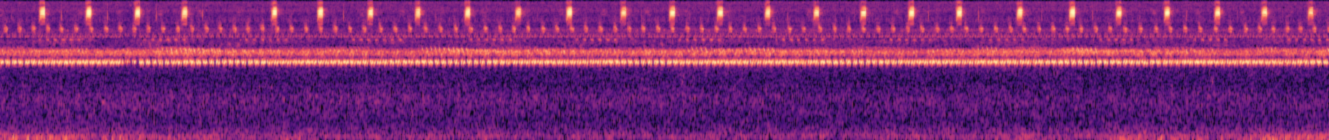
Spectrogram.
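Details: Summer-night insect chorus from the countryside, led by crickets: an unbroken, shrill, buzzing trill carries all the way through, with a second insect adding evenly spaced, piercing high ticks almost every second. A low rumble sits underneath.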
